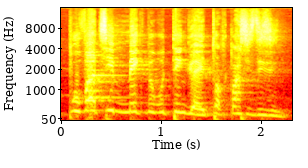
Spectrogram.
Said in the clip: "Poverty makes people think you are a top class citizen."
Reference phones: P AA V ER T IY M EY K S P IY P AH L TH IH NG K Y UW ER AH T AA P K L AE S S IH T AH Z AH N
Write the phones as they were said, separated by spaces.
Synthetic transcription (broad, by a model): P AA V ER T IY M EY K P IY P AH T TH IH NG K Y UW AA AH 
